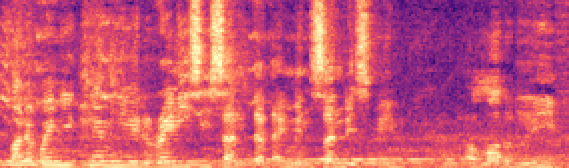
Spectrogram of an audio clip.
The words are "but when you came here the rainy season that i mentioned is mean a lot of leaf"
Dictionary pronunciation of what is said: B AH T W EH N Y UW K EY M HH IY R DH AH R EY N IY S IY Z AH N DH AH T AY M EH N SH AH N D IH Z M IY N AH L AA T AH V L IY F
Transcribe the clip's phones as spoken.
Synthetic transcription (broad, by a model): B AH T W EH N Y UW K EY M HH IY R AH R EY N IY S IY S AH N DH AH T AY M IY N S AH N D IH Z M IY N AH L AA T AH L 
